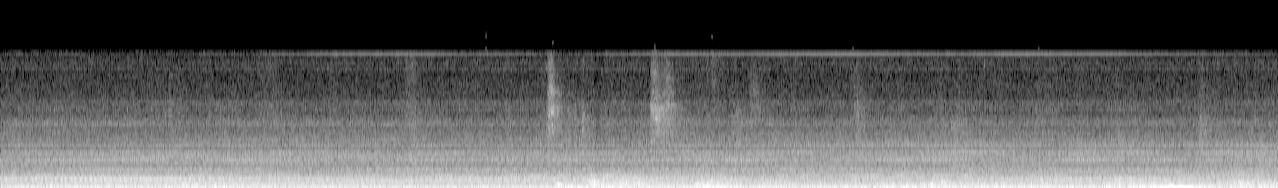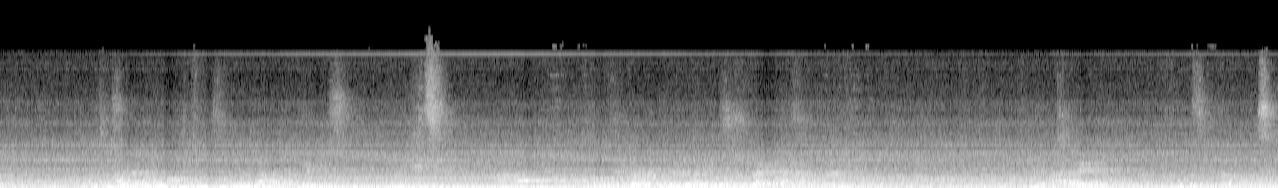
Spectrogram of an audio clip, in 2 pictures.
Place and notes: tondate.de: deutsches museum, halle - tondatei.de: deutsches museum magnetresonanzmikroskop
